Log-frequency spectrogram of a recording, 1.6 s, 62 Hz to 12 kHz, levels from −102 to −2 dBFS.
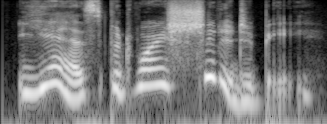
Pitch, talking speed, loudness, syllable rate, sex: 245 Hz, 220 wpm, -14 LUFS, 4.2 syllables/s, female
